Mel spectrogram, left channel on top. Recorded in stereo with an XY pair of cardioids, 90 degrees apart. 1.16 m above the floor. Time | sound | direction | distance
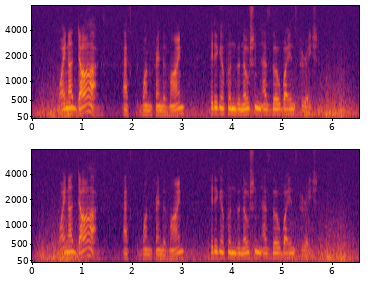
0.5 | a man speaking | 35° left | ?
